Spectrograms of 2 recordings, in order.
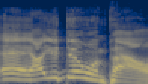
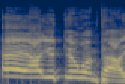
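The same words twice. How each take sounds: First: Put-on high, chummy Boston accent for a goblin. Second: Much higher, salesy Boston goblin greeting; Boston goblin accent. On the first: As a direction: greet like a Boston huckster goblin, much higher. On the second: Retold or imitated. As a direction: hail the orcs like a pushy Boston hawker. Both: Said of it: "they also have, like, a Boston accent".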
